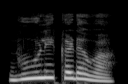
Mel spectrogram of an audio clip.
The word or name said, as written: ಧೂಳಿಗಡವ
